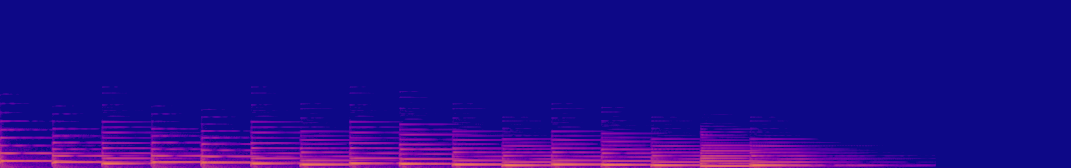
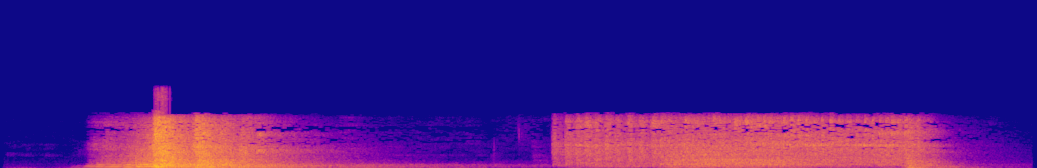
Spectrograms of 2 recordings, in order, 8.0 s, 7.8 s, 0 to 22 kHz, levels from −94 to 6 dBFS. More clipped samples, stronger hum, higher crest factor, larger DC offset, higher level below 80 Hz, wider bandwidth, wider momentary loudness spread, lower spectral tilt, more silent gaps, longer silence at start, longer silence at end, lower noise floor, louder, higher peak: neither; neither; second, 14 dB vs 20 dB; neither; second, -80 dBFS vs -38 dBFS; second, 6.6 kHz vs 11 kHz; second, 4 LU vs 23 LU; first, -6 dB/octave vs -2.5 dB/octave; neither; second, 0 s vs 0.65 s; first, 1.5 s vs 0.6 s; first, under -90 dBFS vs -69 dBFS; second, -36 LUFS vs -17 LUFS; second, -24 dBFS vs 0 dBFS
